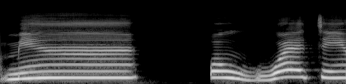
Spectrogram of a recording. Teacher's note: نون ساکن کے بعد حروف اخفا میں سے قاف آ گیا تو یہاں پر اخفا مع الغنہ ہوگا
